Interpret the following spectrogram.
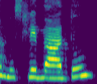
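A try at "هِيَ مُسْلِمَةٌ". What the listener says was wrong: मुस्लिमात, मीम को आप जरा सा भी खींच देंगे ना मुस्लिमात, तो क्या बन जाएगा? प्लूरल बन जाएगा। हाँ, लेकिन यहाँ मुस्लिमतुन।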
